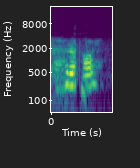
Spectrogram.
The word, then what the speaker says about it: Rajoy: İspanya Başbakanı da Mariano Rajoy mu nasıl okunuyor bilmiyorum. Rajoy belki. – Evet, Rajoy.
